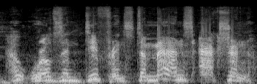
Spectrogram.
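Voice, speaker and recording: A man playing a menacing, fanatical anarchist revolutionary in a fighting game, with a gravelly, forceful and defiant delivery. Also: high voice, a little slow, loud music behind the voice. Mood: rousing. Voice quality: gravelly, intimidating. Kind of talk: video game character dialogue.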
